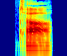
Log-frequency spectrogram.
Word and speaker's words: ta: Ta. – Notice the sound of the Swedish letter A at the end of a word or when followed by a single consonant.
